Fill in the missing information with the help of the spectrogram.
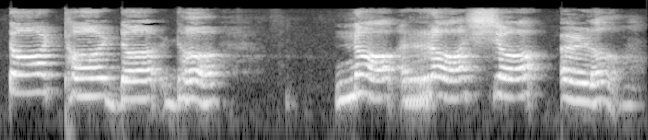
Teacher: मग आता कोमल टाळू आणि कठोर टाळू यांच्या मधोमध भागाला म्हणतात मृधा. आणि आपल्या जिभेचं टोक ज्या वेळेस मृधेला स्पर्श करतं आणि तेव्हा ज्या वर्णांचा उच्चार होतो त्या वर्णांना म्हणतात मूर्धन्य वर्ण.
